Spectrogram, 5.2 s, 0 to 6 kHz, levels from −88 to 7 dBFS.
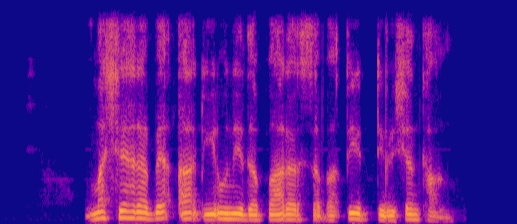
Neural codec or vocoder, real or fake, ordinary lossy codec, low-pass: codec, 16 kHz, 2 kbps, FunCodec, trained on LibriTTS, 25 frames a second; fake; Opus, 64 kbps; 5.4 kHz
